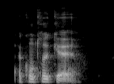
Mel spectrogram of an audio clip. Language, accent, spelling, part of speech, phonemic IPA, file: French, France, à contre-cœur, adverb, /a kɔ̃.tʁə.kœʁ/, LL-Q150 (fra)-à contre-cœur.wav
- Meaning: alternative spelling of à contrecœur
